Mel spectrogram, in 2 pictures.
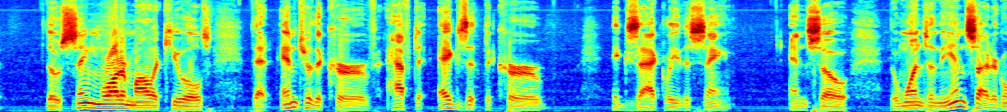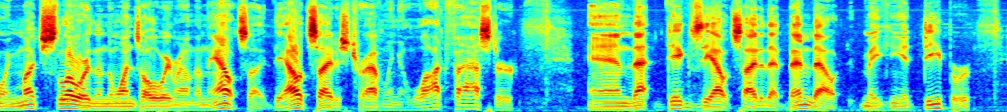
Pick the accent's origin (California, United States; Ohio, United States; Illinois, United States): Illinois, United States; born there; Because I was born in Illinois.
